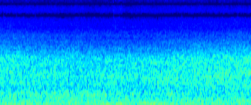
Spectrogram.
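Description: AREX airport railway train running at the platform: a steady rushing rumble that holds an even level throughout.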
